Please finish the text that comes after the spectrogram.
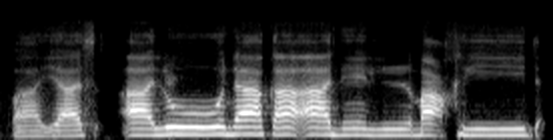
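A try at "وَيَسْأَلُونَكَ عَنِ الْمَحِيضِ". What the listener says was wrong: Jangan bunyi dak tu. Wa yas'alunaka 'anil mahid. Penuhkan lidah tu dekat langit tanpa meletakkan lidah tu ke bawah semula.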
